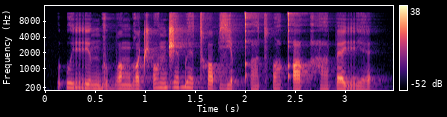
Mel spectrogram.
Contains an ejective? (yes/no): yes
